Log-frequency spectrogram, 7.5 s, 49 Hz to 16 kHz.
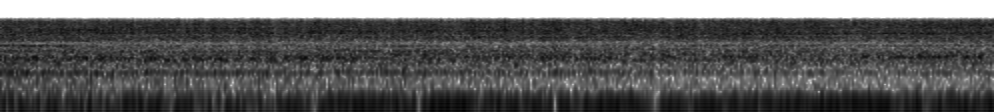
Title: Chevy 454 BB Rough Idle first start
